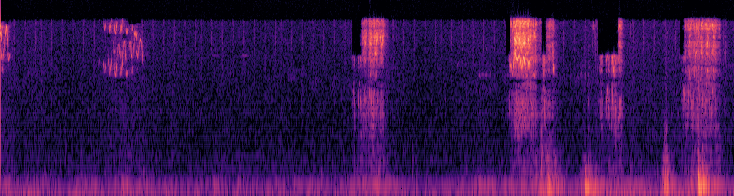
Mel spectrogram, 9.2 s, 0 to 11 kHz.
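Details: A hungry barn owlet in an owl box eats a rodent on a February 2024 afternoon; a few short raspy hisses build toward the end, with low knocks and shuffling underneath.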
